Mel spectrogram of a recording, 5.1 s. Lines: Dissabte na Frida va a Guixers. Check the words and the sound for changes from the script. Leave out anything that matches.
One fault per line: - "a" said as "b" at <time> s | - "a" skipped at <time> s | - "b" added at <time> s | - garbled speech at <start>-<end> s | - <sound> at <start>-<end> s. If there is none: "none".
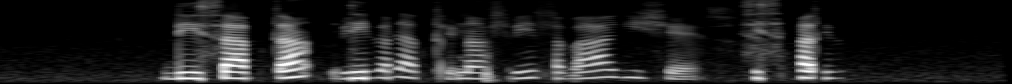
- garbled speech at 1.7-2.3 s
- dropout at 2.7-2.8 s
- garbled speech at 3.7-4.3 s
